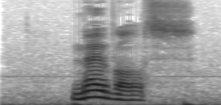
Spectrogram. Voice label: "meubels", Dutch

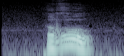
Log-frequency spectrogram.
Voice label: "roe", Dutch

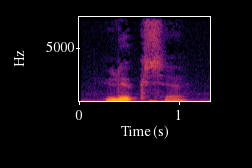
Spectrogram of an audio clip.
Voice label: "luxe", Dutch

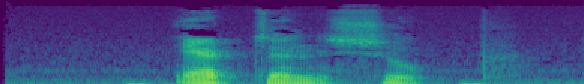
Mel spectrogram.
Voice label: "erwtensoep", Dutch

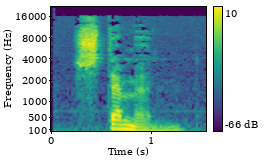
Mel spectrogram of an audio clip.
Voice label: "stemmen", Dutch

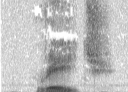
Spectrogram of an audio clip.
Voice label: "rage", Dutch English

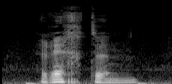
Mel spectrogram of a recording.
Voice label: "rechten", Dutch

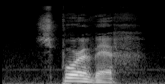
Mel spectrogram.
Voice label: "spoorweg", Dutch

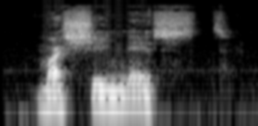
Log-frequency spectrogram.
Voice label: "machinist", Dutch

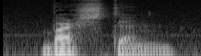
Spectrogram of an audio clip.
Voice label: "barsten", Dutch

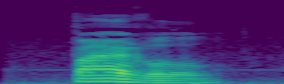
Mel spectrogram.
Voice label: "parel", Dutch; pearl

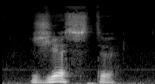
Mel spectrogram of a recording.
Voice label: "geste", Dutch

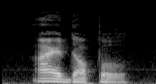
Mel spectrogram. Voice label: "aardappel", Dutch

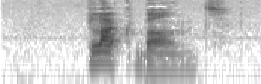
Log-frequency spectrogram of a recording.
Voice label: "plakband", Dutch

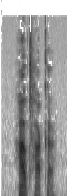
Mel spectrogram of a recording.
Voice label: "houthakker", Dutch

